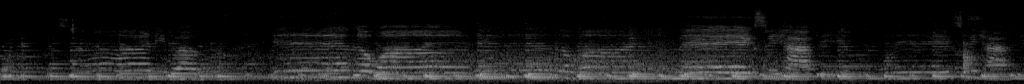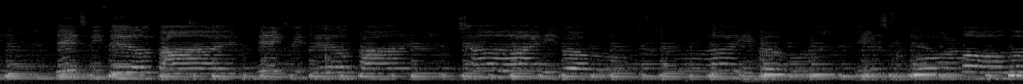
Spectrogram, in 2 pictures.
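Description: A ukulele strummed in a steady rhythm, with girls singing along.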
